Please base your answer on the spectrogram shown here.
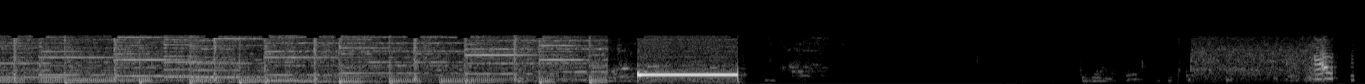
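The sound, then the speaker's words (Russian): During a telephone call transfer, melodic hold music plays, then stops and a single steady ringing tone sounds for about a second. Near-silence follows before a short burst of noise at the end. “Да, секундочку, со Светланой сейчас вас соединю.”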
